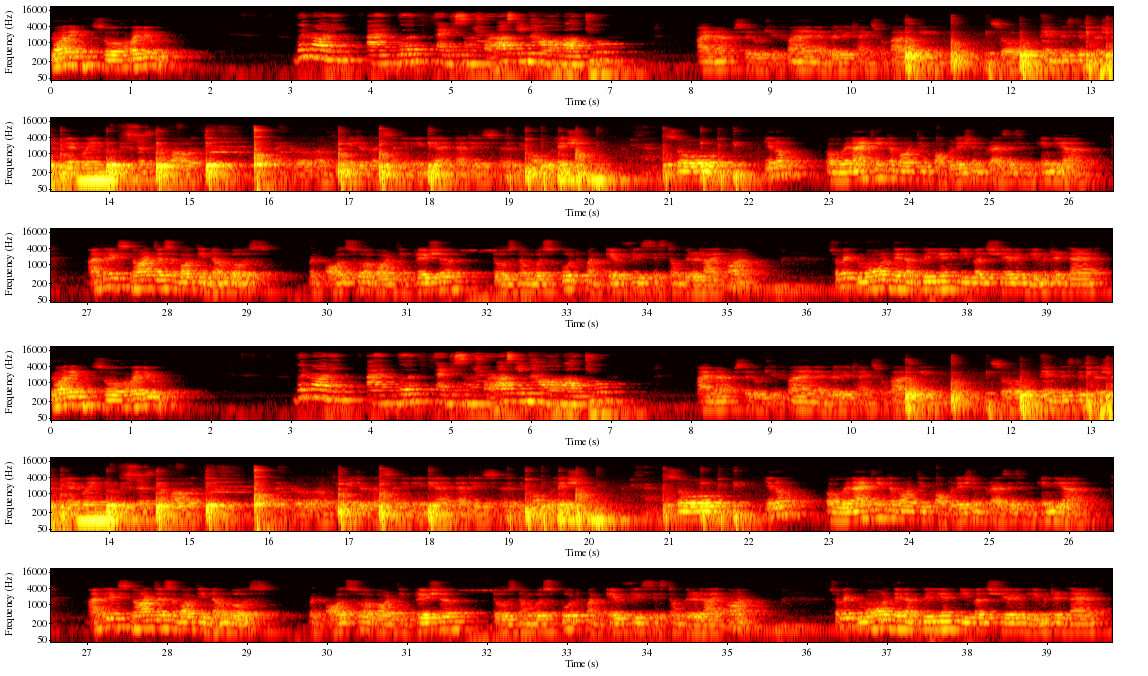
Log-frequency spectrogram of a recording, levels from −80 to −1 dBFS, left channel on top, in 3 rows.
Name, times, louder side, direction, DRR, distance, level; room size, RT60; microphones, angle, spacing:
voice 1, 0.0-1.4 8.1-11.2 11.7-15.5 16.0-20.1 20.9-21.7 22.2-22.6 22.9-26.2 27.0-29.3 29.8-31.7 32.1-35.3 36.3-39.6, right 1 dB, 30° left, -8 dB, 1.3 m, -31 dB
voice 2, 3.0-7.0 12.4-12.5 13.7-13.9 14.2-14.4 15.2-15.7 16.1-16.2 20.7-20.8 35.6-35.7, equal, 25° right, -8 dB, 0.8 m, -29 dB
sound 1, 10.7-10.9 11.2-11.4 11.6-11.8 12.1-12.2 12.9-13.5 14.0-14.2 14.6-14.9 15.2-15.4 15.8-15.9 16.2-16.4 16.9-17.0 17.4-17.5 18.0-18.2 18.7-20.1 20.4-20.5 20.9-21.9, left 1 dB, 15° left, 0.8 m, -23 dB
3.4 x 2.1 x 2.6 m, 0.91 s
head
